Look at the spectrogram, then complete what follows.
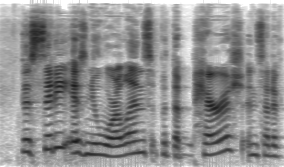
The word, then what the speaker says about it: New Orleans: But it I feel also like it bothers me definitely when people say Nolans or New Orleans instead of New Orleans. The city is New Orleans, but the parish instead of counties is Orleans Parish.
